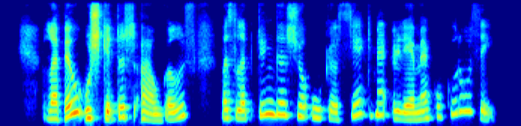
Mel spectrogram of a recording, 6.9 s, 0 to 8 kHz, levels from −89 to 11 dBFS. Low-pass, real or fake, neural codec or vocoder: 7.2 kHz; fake; codec, 16 kHz, 1 kbps, X-Codec, WavLM features, trained on Multilingual LibriSpeech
